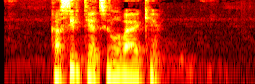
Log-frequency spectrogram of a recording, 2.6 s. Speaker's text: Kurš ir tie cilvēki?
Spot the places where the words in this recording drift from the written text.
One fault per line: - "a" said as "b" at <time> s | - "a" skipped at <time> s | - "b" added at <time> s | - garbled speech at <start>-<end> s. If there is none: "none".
- "Kurš" said as "Kas" at 0.6 s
